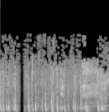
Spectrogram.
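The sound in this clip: Horses' hooves on a trail beside a cabin beat out a quick, regular clip-clop, with many hoofbeats in a steady rhythm broken by one brief pause.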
